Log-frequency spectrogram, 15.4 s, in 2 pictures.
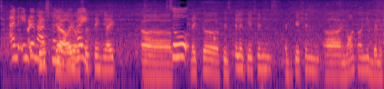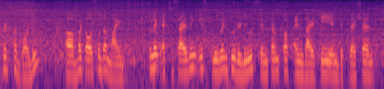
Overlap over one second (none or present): present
